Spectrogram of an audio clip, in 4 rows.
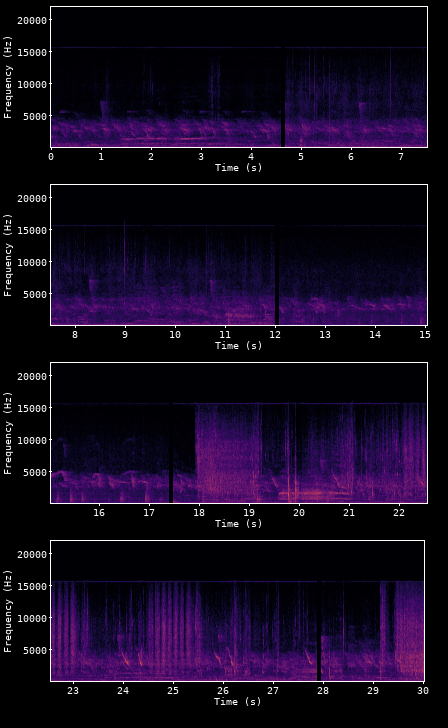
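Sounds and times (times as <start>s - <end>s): chickens clucking: 0.0s - 14.0s, 14.8s - 29.5s
water sloshing in a metal pot: 20.8s - 23.7s, 25.3s - 27.5s, 29.1s - 30.0s.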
